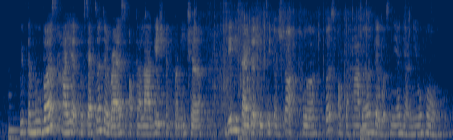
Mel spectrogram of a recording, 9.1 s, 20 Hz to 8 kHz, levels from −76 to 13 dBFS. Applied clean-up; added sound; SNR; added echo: none; Bowed string instrument; 16 dB; reverberation time 2.2 s.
